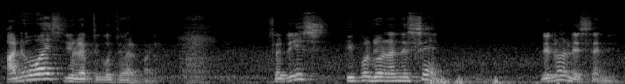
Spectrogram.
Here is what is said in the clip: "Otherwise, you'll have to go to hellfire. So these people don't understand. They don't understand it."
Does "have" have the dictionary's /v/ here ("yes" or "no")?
no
